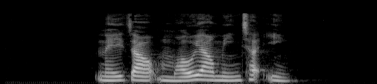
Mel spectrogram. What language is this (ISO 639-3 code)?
yue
